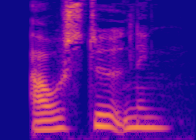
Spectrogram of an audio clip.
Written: afstødning

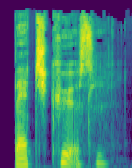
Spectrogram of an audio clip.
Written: batchkørsel

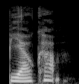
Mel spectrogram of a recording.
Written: bjergkam

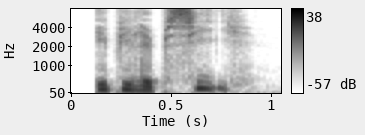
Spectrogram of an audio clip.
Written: epilepsi

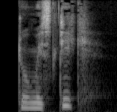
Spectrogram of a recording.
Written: DOMESTIKKER

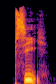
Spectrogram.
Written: psi

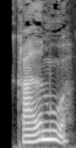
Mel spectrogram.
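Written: GRÆDEMUR

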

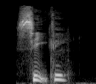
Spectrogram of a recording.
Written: sekel

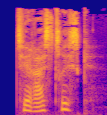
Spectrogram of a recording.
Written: terrestrisk

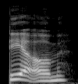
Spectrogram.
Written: deromme

